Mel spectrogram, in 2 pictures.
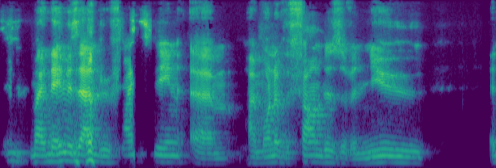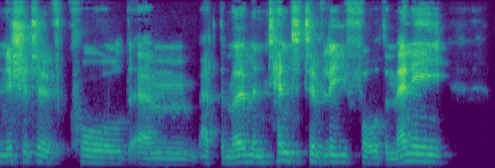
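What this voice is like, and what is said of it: South African accent. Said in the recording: “By background, I'm South African, as you can probably hear from my voice.”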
